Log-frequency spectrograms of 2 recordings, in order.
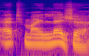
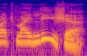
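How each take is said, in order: First: Leisure is said with a British pronunciation. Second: Leisure is said with an American pronunciation.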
